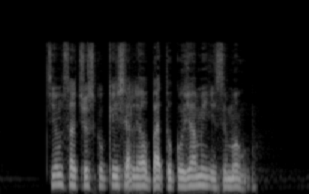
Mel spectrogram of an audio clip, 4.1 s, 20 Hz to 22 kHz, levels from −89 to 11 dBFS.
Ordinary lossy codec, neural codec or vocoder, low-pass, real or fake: AAC, 48 kbps; codec, 16 kHz in and 24 kHz out, 0.4 kbps, LongCat-Audio-Codec, two codebook decoder; 9.9 kHz; fake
